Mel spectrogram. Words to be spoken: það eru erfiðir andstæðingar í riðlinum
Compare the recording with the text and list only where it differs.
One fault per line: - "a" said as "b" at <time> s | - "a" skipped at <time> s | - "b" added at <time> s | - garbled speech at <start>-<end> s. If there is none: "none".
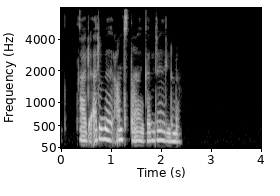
none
